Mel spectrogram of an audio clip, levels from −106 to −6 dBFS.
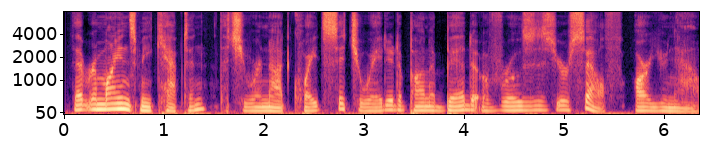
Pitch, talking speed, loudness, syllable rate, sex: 120 Hz, 180 wpm, -19 LUFS, 4.9 syllables/s, male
